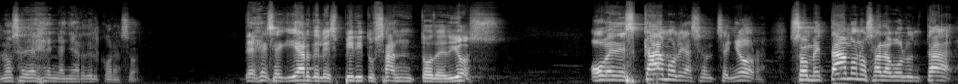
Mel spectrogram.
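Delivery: loud, high, slow impassioned prayer; fervent preaching prayer. Acted. Pastor leading the church in prayer, loud fervent crescendo. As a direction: cry out to God over the congregation.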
